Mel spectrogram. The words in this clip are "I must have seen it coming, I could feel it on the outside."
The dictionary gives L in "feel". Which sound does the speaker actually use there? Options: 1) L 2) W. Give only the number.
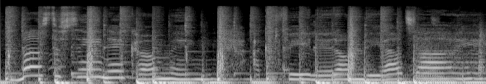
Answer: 1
